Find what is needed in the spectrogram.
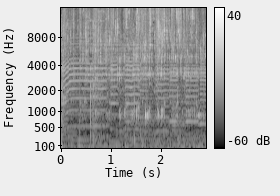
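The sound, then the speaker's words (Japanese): Red wine is poured into a glass, giving a faint, continuous trickling splash that stays quiet throughout, with a soft tonal background underneath. “自分でもうグラスに乾杯しちゃいました。早速ワイン注ぎたいと思います。”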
